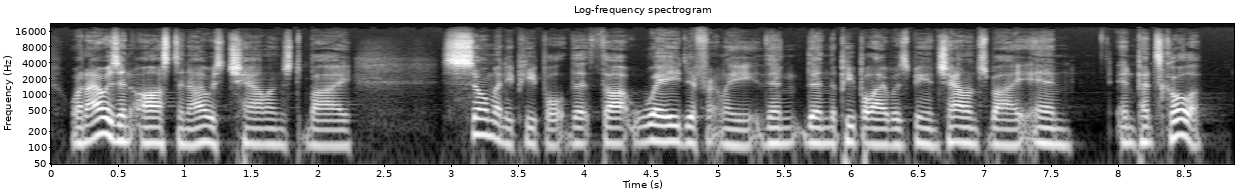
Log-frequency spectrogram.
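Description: A man at a fairly quick pace in a dark, mellow tone with fairly even intonation, a dry, close sound with no echo and a very clean recording with a silent background. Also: medium pitch for a man. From US Midwest (Kankakee, Illinois). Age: 30s. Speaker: pastor and podcast host. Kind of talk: solo podcast monologue.

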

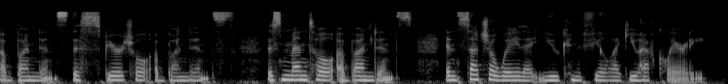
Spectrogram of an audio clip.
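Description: This woman's voice sits at a medium pitch with monotone, flat intonation. The background is quiet. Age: 20s. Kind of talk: interview.

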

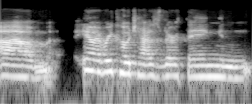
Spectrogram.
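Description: A woman with an American accent speaks at a moderate pace in a medium pitch. Her voice is somewhat breathy, with lively intonation. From North Carolina, US South. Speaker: swim coach. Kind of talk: casual interview.

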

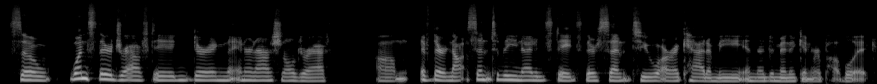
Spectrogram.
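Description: In a very clean recording with a silent background, a woman with an American accent uses a normal speaking voice at medium pitch, speaking at a fairly quick pace with ordinary pitch variation. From Rhode Island, US. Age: 20s. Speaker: baseball coach. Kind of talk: interview.

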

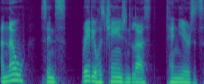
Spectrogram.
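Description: A man speaks with an Irish accent at a fairly high pitch. His pitch varies in an ordinary way, and the recording is very clean, with a silent background. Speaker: podcast host. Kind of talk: casual chat. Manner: animated.

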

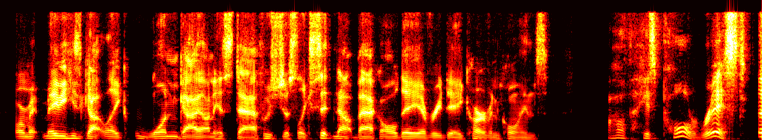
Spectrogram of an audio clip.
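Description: A man with an unremarkable speaking voice talks at a moderate pace, his medium pitch held to a fairly even intonation. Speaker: podcast host. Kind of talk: casual chat.

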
